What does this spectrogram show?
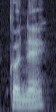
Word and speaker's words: connaît: Well, you pronounce these three forms the same way. Okay, connaît, and then connaît.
